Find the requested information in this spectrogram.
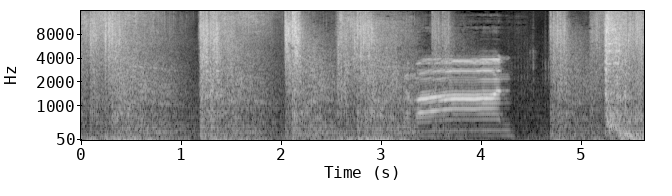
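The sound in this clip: A video-game sniper rifle fires a series of loud, sharp shots, each followed by a short rumbling tail. Midway, a steady buzzing harmonic whine sounds between shots.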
